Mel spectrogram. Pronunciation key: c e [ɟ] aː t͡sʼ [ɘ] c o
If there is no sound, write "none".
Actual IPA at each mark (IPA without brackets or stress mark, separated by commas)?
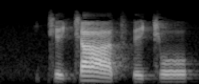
c, e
